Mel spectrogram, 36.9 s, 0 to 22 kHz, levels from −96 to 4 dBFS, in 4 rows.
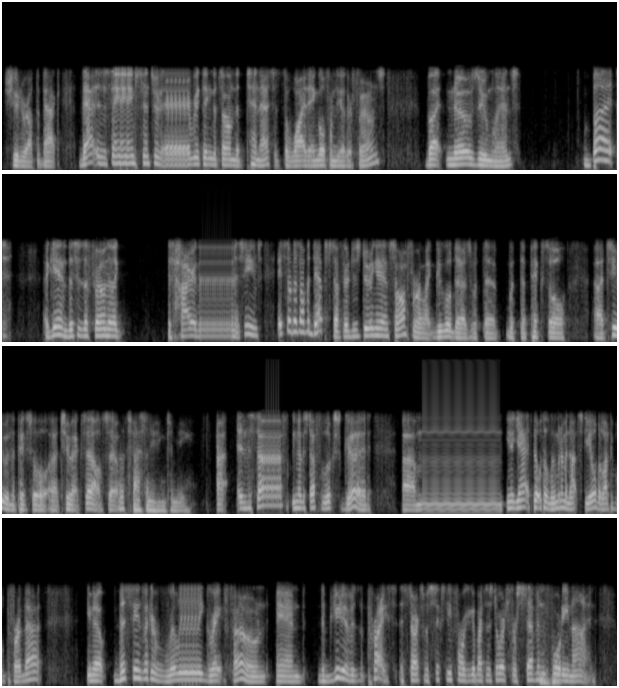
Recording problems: garbled, watery; badly; nothing above 4 kHz
audio stuttering; at 1.5 s, at 2.5 s and at 30 s
audio freezing; at 12 s, at 22 s and at 25 s for 1 s

